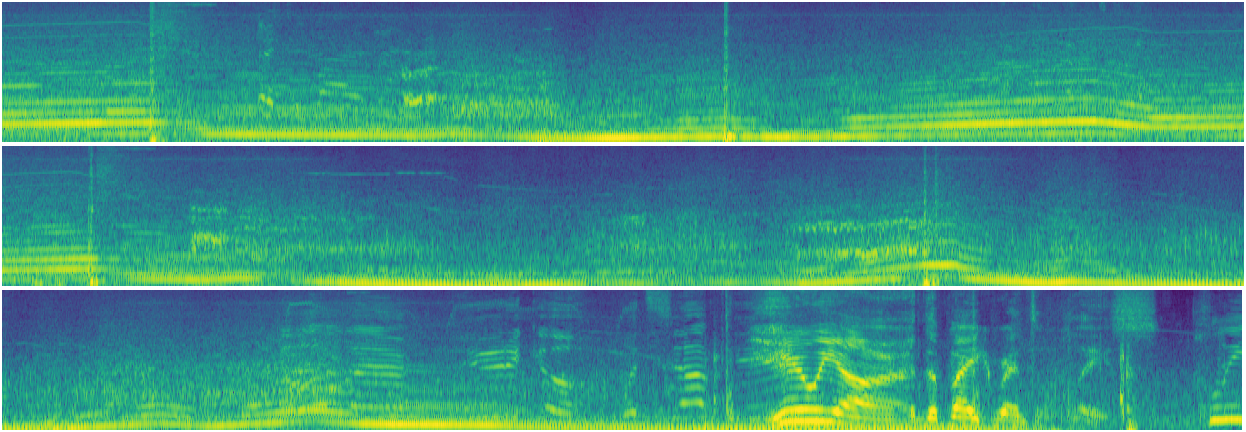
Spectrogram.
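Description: A sports car engine roars, revving up and down as the car speeds along.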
